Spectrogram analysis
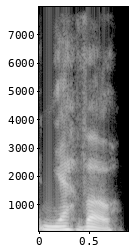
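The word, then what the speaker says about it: Yasenevo: They used high-powered microscopes in a laboratory at Yasanevo, pronounced Yasvo.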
